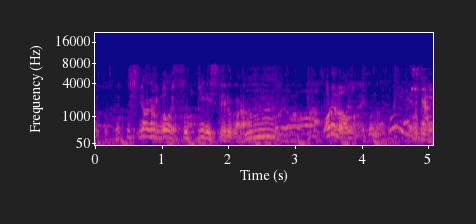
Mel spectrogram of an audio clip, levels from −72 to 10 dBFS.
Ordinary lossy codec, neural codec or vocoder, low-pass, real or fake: none; codec, 16 kHz, 16 kbps, FreqCodec, smaller model; none; fake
